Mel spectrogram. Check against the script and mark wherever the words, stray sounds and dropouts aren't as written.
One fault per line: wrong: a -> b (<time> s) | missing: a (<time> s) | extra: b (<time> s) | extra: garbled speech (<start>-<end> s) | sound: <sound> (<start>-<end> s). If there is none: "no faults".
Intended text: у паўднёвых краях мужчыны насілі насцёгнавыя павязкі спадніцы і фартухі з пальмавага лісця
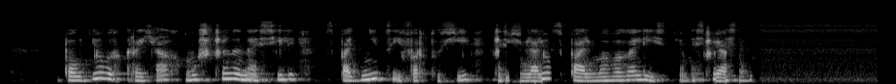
missing: насцёгнавыя павязкі (2.9 s)
extra: garbled speech (4.9-5.5 s)
extra: garbled speech (6.9-7.5 s)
